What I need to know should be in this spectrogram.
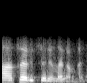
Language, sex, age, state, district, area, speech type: Kannada, female, 18-30, Karnataka, Mysore, urban, conversation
